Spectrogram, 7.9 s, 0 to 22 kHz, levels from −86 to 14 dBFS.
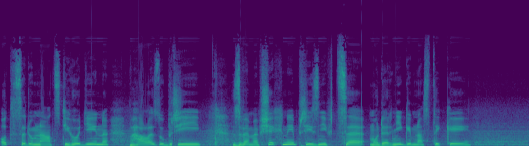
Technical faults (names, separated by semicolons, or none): gain pumping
